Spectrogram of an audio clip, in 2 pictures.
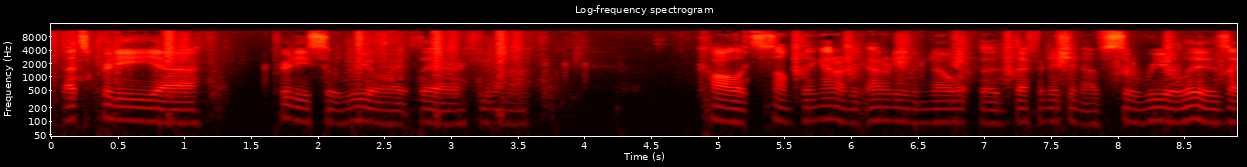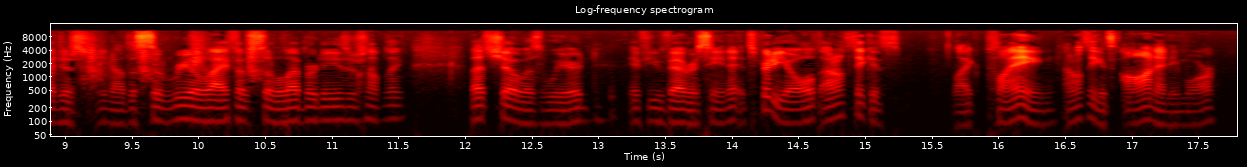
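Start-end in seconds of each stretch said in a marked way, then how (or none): none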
